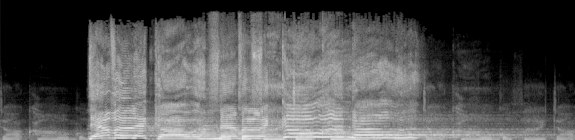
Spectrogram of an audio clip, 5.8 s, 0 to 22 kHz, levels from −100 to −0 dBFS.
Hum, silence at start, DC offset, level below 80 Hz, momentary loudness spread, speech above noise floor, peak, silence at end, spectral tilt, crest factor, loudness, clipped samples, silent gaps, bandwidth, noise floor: none; 0 s; under 0.1%; -58 dBFS; 18 LU; 20 dB; 0 dBFS; 0 s; -2.5 dB/octave; 18 dB; -14 LUFS; under 0.1%; none; over 20 kHz; -36 dBFS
